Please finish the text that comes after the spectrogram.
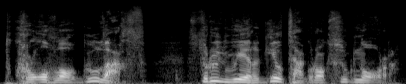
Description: It incorporates a range of vocalizations, alternating between normal voice production and deep, guttural growls, reminiscent of the Fomorians' intimidating presence. Similar to certain languages that feature nasalized or breathy vowels, the Fomorian language exhibits intricate phonetic complexities.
